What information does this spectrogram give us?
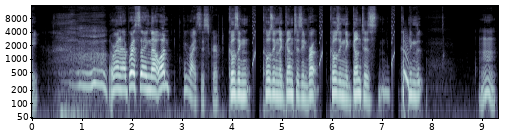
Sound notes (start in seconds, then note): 0.4 deep breath in; 4.3 blip; 5.7 blip; 7.1 blip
